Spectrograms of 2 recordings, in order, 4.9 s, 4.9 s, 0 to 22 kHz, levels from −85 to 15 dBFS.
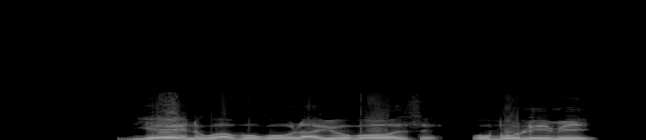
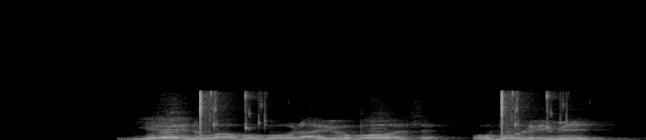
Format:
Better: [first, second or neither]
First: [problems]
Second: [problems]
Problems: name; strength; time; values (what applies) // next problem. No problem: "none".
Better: first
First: none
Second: background sound (Raindrop / Splash, splatter); 2 dB below the speech // room echo; dies away in 0.5 s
